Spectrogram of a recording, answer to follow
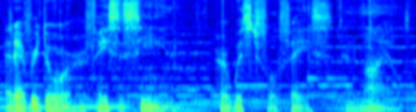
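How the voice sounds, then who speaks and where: A man reciting a narrative poem in storybook style, with a measured verse delivery. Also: very deep voice. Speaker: poem reader. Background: music.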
